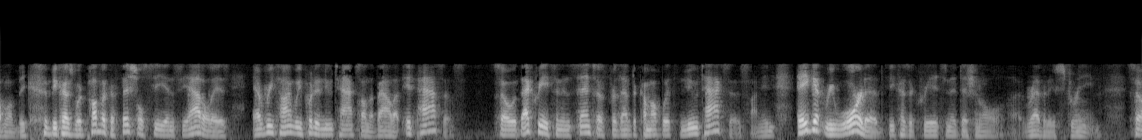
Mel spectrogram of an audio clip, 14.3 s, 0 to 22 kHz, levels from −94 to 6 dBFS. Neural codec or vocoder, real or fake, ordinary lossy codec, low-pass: codec, 16 kHz, about 1 kbps, DyCAST, with the encoder's durations; fake; AAC, 16 kbps; 7.2 kHz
